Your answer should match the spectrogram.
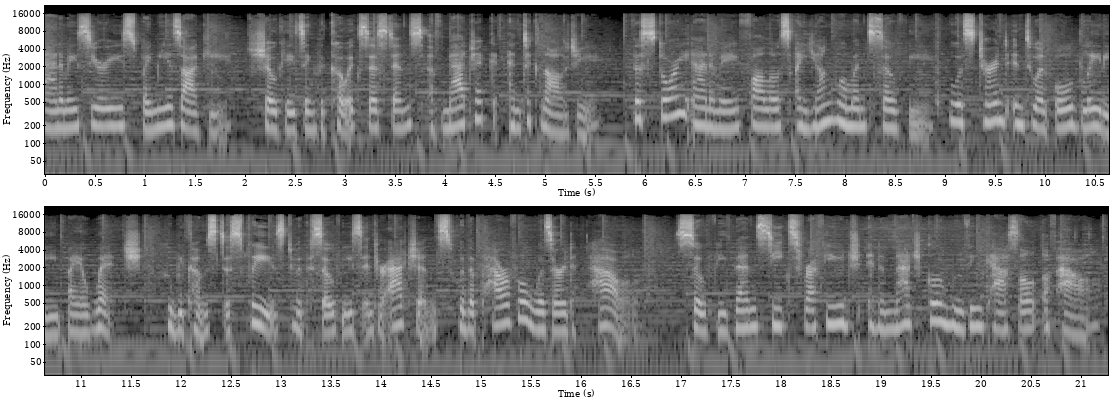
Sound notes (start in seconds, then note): none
